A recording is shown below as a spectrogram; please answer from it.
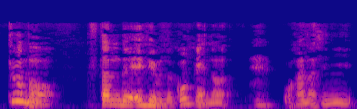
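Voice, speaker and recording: Man, solo talk host, very husky, animated pitch, rambling, self-amused. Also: takes it slowly. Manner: rambling and self-amused, laughing at his own jokes. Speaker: podcast host. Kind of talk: casual solo chat.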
